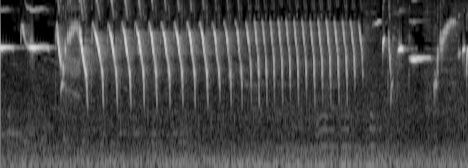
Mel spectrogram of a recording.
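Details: Gloster canary singing a powerful, high, rapid trill of rising-falling notes that repeats evenly for about two seconds, then breaks into a few scattered whistled notes.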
